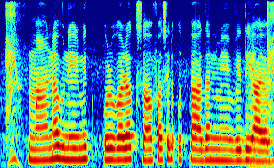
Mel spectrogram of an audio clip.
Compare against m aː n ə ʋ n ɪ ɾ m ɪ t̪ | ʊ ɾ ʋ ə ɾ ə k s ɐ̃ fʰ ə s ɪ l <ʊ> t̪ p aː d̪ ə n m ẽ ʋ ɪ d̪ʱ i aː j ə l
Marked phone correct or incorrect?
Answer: correct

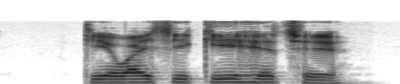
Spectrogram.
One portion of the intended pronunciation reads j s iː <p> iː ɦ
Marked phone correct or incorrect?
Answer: incorrect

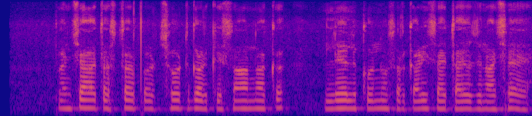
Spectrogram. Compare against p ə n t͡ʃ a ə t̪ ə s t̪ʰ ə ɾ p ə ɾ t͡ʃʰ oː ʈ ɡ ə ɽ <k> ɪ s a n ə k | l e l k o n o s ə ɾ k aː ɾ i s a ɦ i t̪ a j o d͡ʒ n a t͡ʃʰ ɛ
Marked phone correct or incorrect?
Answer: correct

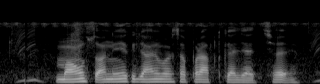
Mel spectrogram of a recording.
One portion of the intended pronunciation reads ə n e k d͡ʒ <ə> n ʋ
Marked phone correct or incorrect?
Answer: incorrect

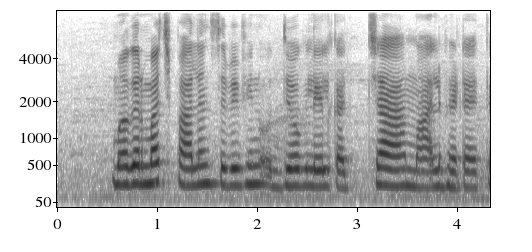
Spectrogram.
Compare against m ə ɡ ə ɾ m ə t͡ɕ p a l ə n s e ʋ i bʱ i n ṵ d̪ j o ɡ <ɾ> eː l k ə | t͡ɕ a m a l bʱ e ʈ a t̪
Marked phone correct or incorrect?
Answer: incorrect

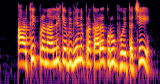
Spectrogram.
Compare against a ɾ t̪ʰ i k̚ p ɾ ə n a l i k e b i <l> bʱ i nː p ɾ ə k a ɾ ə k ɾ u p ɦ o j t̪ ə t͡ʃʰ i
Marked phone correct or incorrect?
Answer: incorrect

